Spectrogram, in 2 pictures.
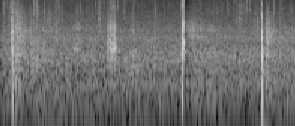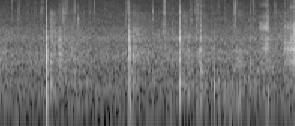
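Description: A basketball bouncing on an asphalt court, dribbled with sharp, short bounces about once a second, six or seven in all.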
